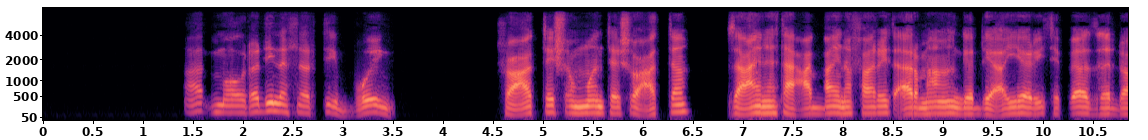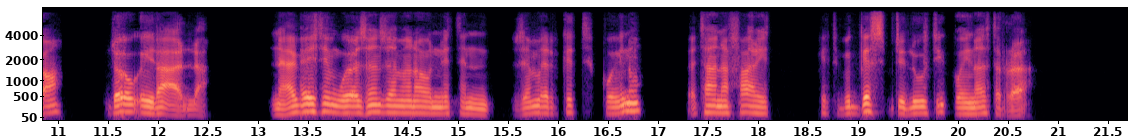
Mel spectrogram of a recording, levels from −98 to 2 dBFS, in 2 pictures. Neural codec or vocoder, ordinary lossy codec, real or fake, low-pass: codec, 16 kHz, 0.8 kbps, ZipCodec; MP3, 64 kbps; fake; 7.2 kHz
